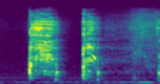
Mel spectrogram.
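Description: A man coughing twice, two short harsh coughs about two-thirds of a second apart, from a chest cold: he is ill with the flu.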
